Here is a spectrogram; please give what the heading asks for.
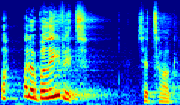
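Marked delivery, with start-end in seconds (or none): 0.0-1.2 high, stammered, loud disbelief; shocked disbelief. A narrator's reading. Tug has watched the boat sink, shocked and disbelieving. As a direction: protest in shock.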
